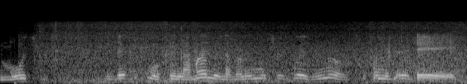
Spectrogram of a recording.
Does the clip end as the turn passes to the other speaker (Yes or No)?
Yes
